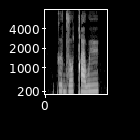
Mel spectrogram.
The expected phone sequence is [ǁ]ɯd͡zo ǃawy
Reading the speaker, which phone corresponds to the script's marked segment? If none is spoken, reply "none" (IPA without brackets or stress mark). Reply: k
